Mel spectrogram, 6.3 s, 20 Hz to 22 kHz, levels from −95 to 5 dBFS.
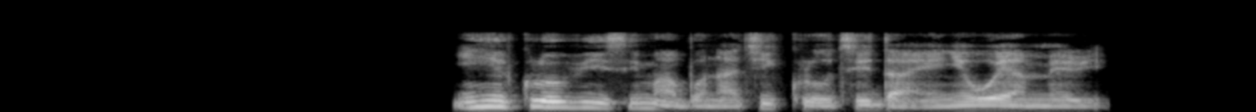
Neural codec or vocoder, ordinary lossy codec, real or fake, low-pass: codec, 16 kHz in and 24 kHz out, 1 kbps, XY-Tokenizer; none; fake; 7.2 kHz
